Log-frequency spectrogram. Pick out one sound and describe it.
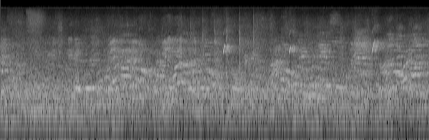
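Men and women chatter nearby in a large echoing hall.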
